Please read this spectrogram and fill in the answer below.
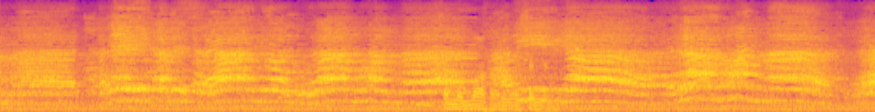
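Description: A choir of children singing a hamd (devotional song of praise) together, in sustained melodic phrases a second or two long.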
